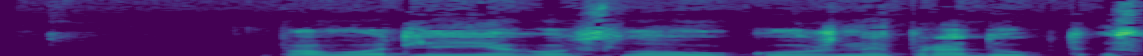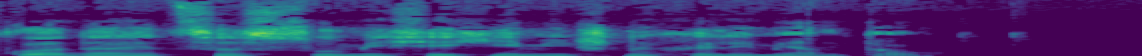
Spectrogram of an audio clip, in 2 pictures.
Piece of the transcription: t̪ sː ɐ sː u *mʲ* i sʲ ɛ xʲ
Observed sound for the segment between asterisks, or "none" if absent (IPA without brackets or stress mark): mʲ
